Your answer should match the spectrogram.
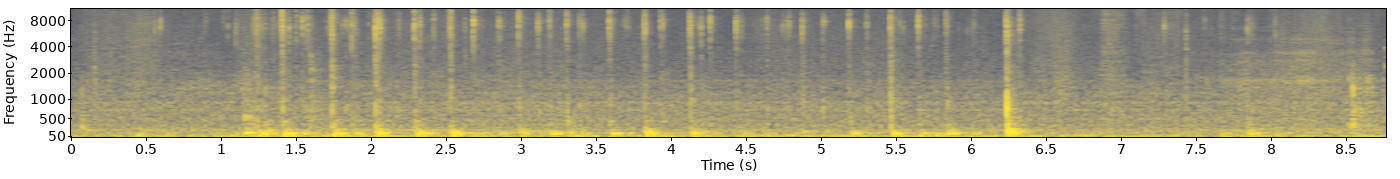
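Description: Faint typing on a computer keyboard: quick, irregular key clicks, with one louder click a little after six seconds.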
